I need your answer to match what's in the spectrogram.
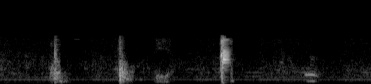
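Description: A man climbing into a parked car where another person waits: a few dull thumps and clunks spaced irregularly, like a door and seat being jostled, over a steady low interior hum.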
